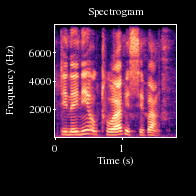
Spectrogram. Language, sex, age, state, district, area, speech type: Bodo, female, 45-60, Assam, Chirang, rural, read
